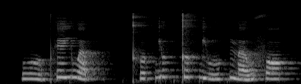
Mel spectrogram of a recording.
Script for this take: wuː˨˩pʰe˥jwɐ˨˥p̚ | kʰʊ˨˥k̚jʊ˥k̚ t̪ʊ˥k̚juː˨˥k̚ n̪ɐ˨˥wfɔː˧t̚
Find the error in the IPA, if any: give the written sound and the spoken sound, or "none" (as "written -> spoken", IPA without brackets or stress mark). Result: t̚ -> k̚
